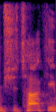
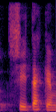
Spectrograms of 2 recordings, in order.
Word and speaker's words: shiitake: When you say shiitake, it just sounds so more authentic. I say shiitake, but how do you say it again? Shiitake. Shiitake. It's got an E on the end.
